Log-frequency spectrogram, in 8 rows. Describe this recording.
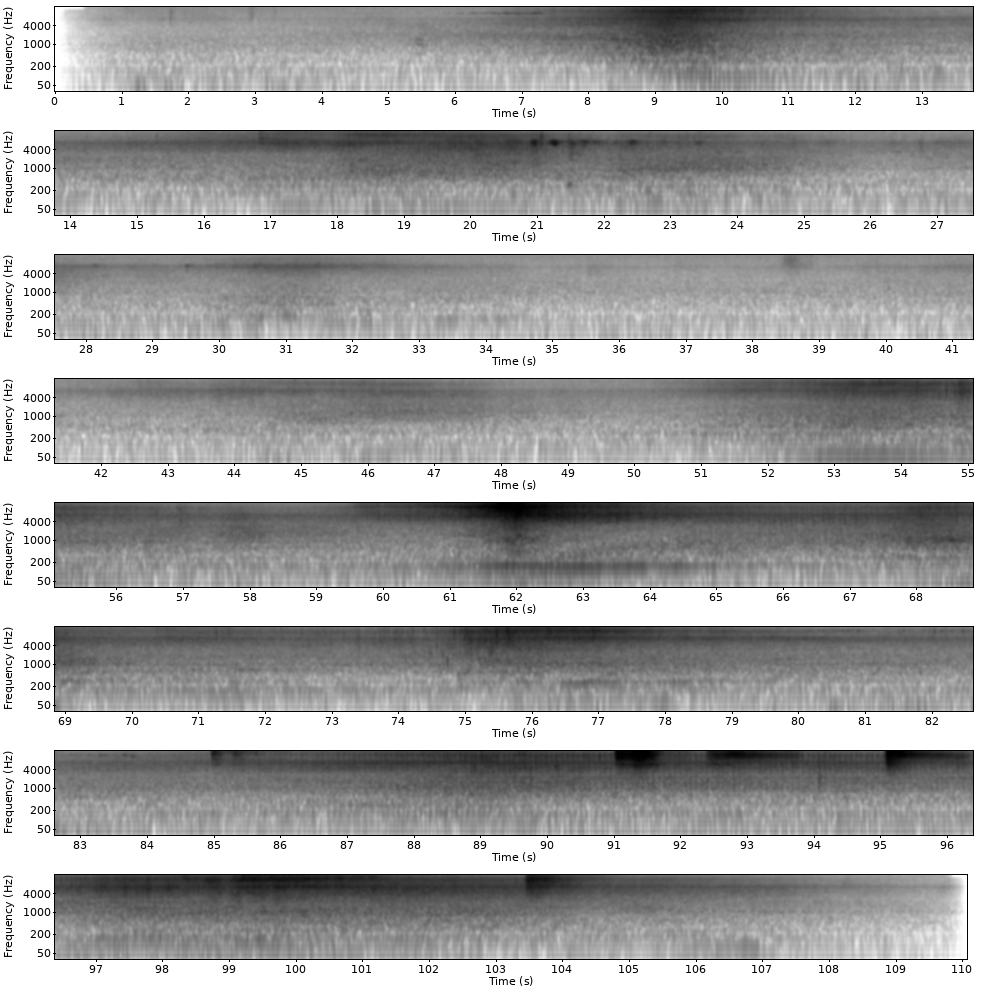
Light traffic recorded by TASCAM DR-100 at the corner of a small square, edited in Sound Forge and Adobe Audition
City, field, Street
